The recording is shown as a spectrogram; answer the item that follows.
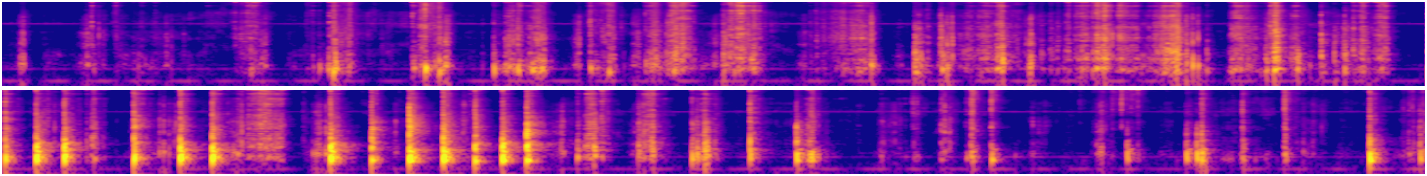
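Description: Metal spoon scraping and gouging thick freezer frost: a long run of irregular crunchy scrapes, sparse at first, then coming thicker and louder through the middle.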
